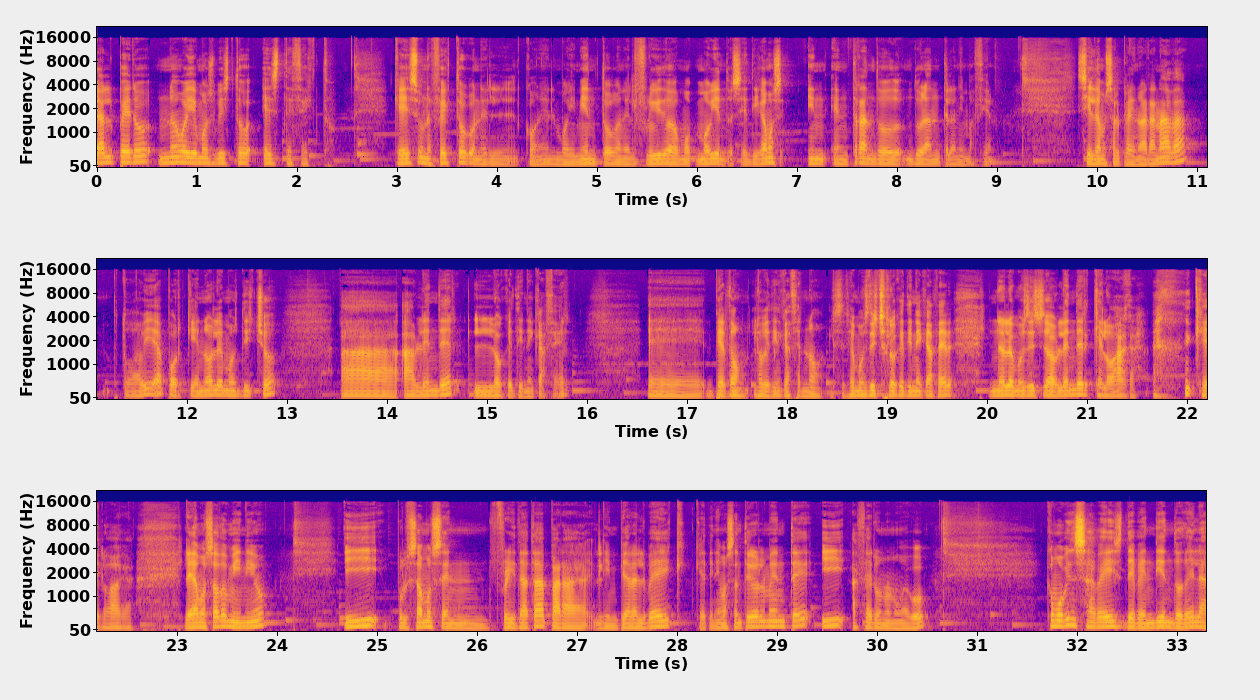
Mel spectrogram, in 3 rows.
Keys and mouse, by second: 10.2 click, 10.8 middle click, 13.0 click, 13.6 click, 23.1 right click, 26.7 click, 29.5 click.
